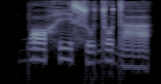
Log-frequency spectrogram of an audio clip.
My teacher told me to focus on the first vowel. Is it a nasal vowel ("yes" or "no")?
no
